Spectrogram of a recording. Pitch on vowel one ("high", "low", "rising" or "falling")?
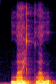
rising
